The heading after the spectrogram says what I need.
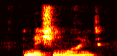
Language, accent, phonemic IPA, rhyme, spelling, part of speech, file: English, Southern England, /ˌneɪ.ʃənˈwaɪd/, -aɪd, nationwide, adjective / adverb, LL-Q1860 (eng)-nationwide.wav
- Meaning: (adjective) Extending throughout an entire nation; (adverb) Throughout a nation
